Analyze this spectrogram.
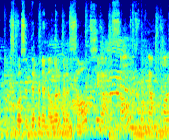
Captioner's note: none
